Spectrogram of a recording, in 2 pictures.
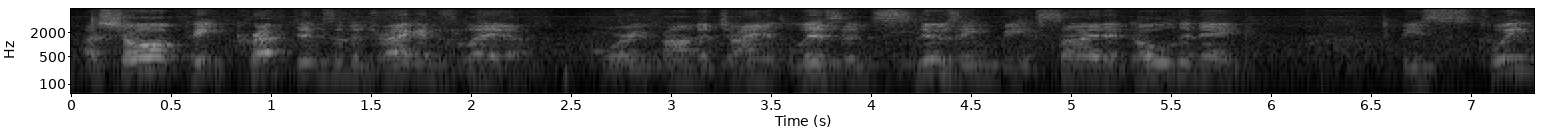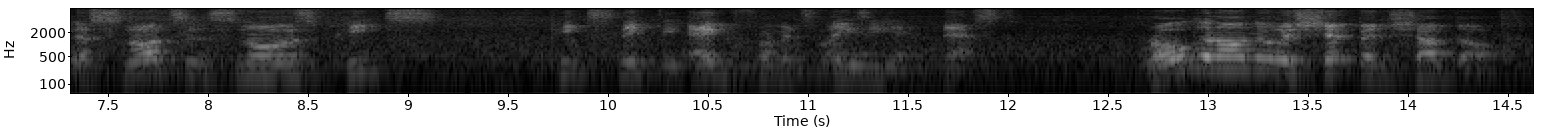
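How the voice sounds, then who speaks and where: High-pitched man reading a storybook aloud. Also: animated, a little slow, fairly bright tone. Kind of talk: expressive scripted storybook narration. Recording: roomy, distant mic, faint noise.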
